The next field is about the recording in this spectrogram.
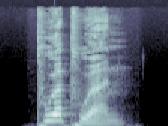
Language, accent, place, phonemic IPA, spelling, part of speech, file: German, Germany, Berlin, /ˈpuːɐ̯puːɐ̯n/, purpurn, adjective, De-purpurn.ogg
- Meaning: purple (colour)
